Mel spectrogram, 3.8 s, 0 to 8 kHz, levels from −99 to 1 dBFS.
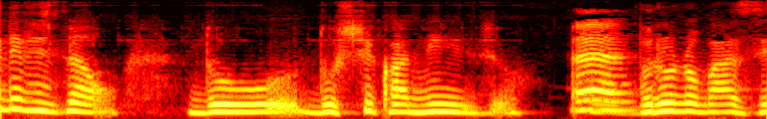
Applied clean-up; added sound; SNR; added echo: neural mask model DeepFilterNet 3.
